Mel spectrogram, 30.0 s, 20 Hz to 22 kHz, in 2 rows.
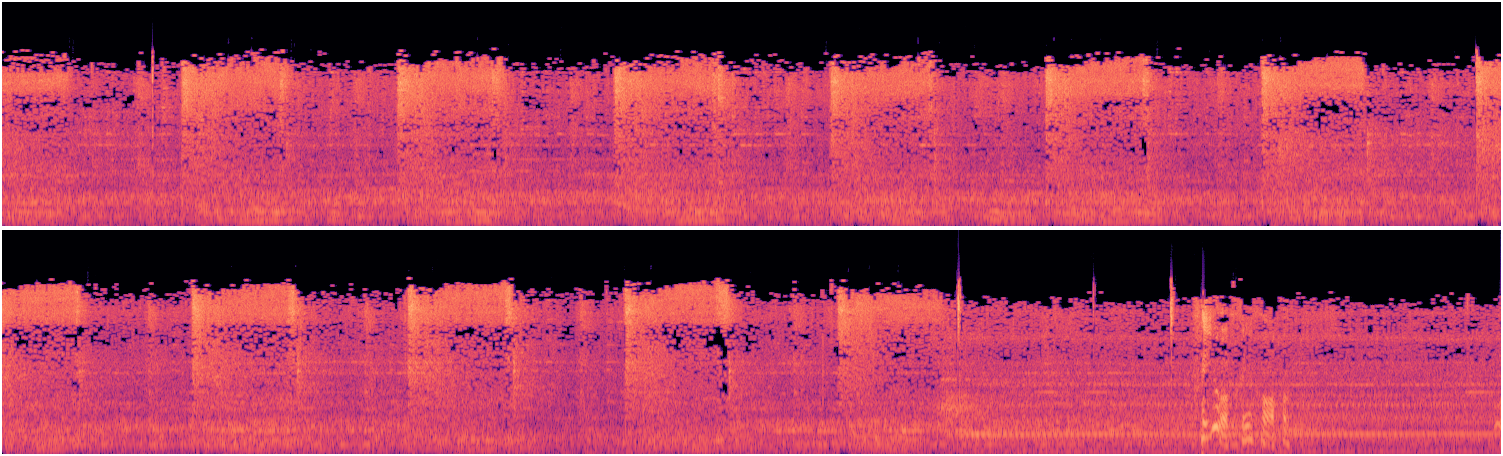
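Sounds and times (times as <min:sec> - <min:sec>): machine mechanical hum: 0:00.0 - 0:29.9.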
